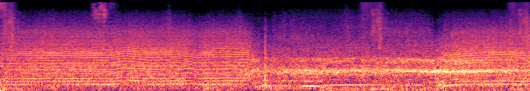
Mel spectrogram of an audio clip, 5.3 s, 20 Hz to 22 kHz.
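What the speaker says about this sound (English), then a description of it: "So we got a front-wheel drive Ford Fiesta ST still in A class here." A front-wheel-drive Ford Fiesta ST races in Forza Horizon 4, its engine droning steadily at high revs with shifting pitch as the tires squeal through corners, loud and continuous.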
